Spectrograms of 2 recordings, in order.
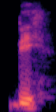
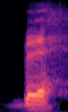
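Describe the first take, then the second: First: The vowel is a clear 'i' sound. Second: The vowel is an open 'e' sound. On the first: The speaker calls it right. "It's supposed to be bih" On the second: The speaker calls it wrong. "bih often gets mispronounced as beh"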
